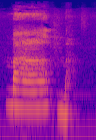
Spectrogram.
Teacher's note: the fifth and neutral tone is marked as nothing above pinyin, but can actually be pronounced a bit like a short breath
